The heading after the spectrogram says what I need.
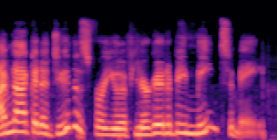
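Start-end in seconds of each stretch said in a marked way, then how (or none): none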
